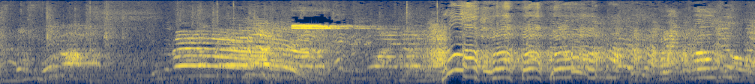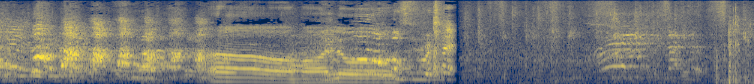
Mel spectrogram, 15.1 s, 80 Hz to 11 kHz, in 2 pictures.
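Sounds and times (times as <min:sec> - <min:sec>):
men calling and talking: 0:00.0 - 0:14.8
men shouting: 0:01.6 - 0:03.0, 0:03.6 - 0:08.2, 0:09.6 - 0:11.9.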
